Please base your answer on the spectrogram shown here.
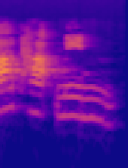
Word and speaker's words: ทมิฬ: คำ ว่า ทนิล ทนิล อ่าน ว่า พระ มิน พระ มิน ประกอบ ไป ด้วย ทรหาร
